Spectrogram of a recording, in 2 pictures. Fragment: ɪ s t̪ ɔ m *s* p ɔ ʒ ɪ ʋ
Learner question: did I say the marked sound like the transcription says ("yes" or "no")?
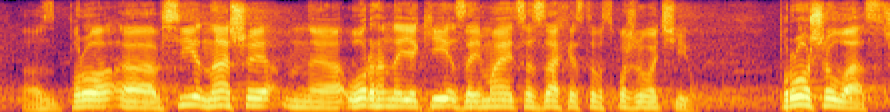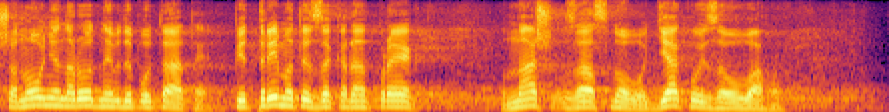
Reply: yes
